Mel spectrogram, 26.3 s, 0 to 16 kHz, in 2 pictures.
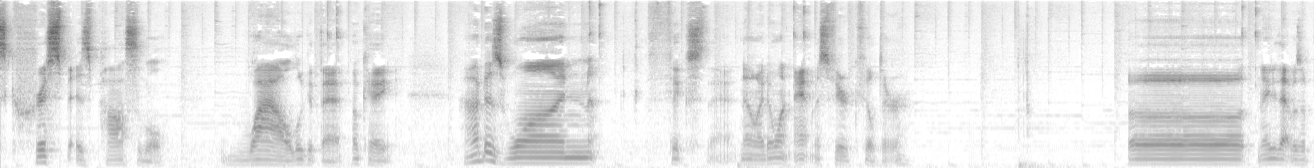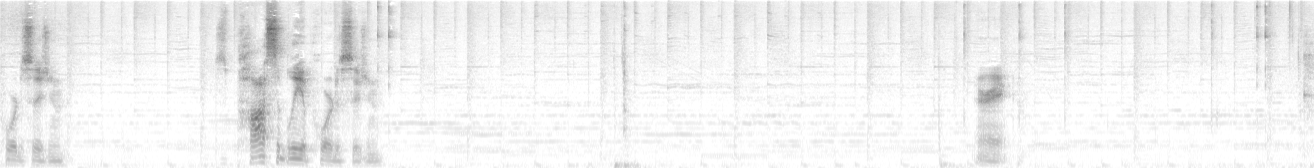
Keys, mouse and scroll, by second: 3.4 right click, 5.9 click, 8.3 right click, 13.9 Tab, 14.5 right click, 17.5 right click, 23.3 Tab, 25.9 right click.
